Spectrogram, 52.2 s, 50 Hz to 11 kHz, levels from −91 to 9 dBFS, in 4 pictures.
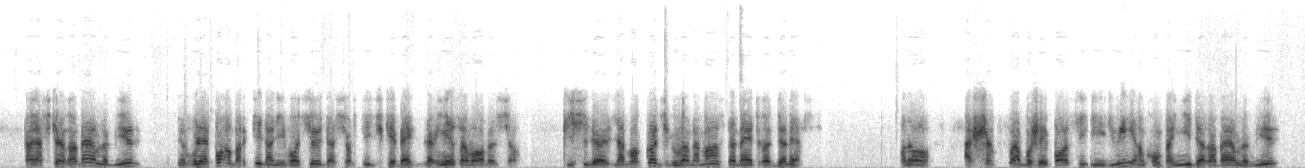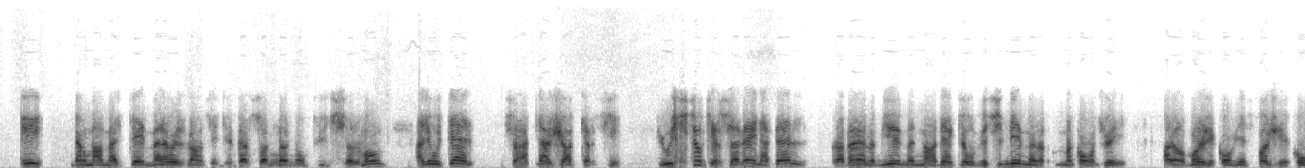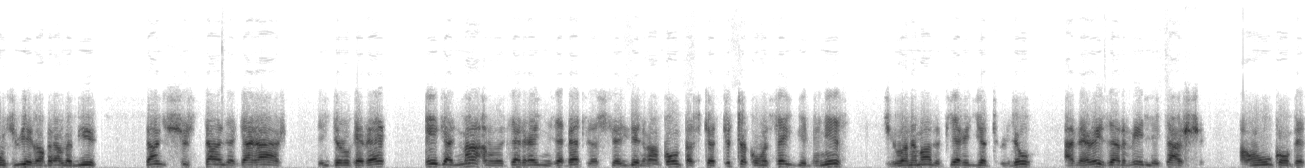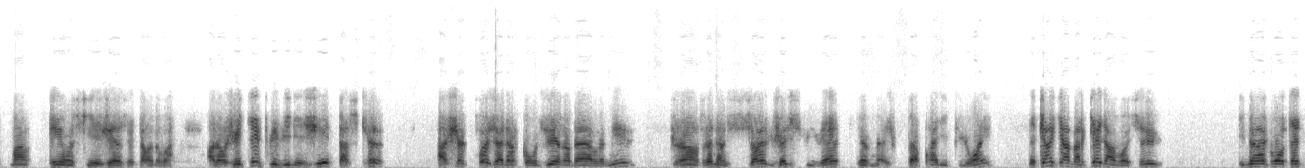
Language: French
